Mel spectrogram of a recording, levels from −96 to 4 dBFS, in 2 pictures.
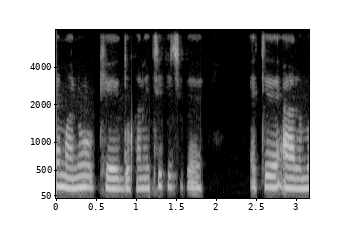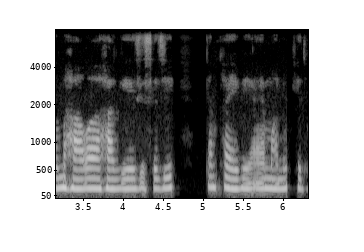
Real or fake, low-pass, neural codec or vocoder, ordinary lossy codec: real; 7.2 kHz; none; Opus, 64 kbps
